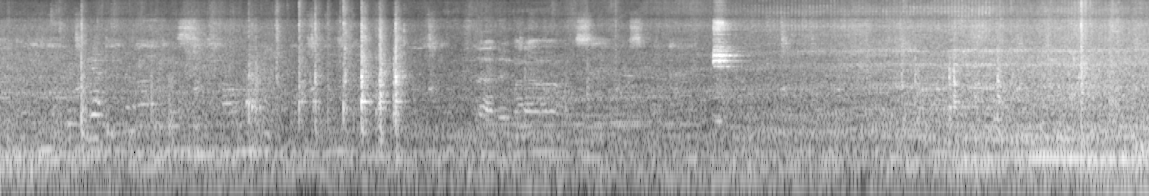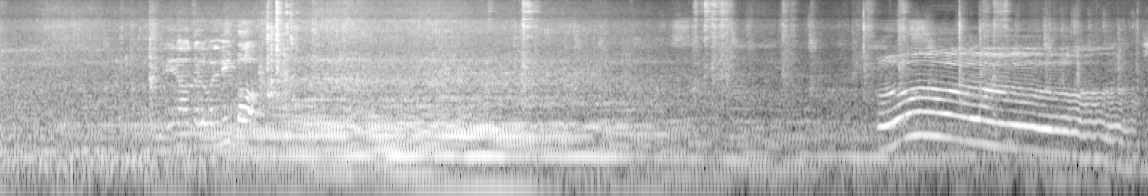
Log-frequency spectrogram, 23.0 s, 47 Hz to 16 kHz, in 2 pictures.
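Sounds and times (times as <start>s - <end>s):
vehicle engine passing by: 7.8s - 20.2s.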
